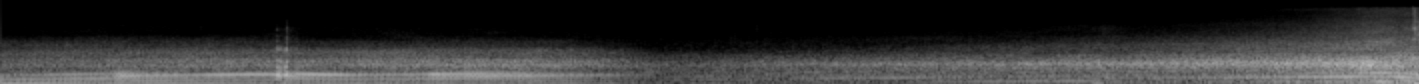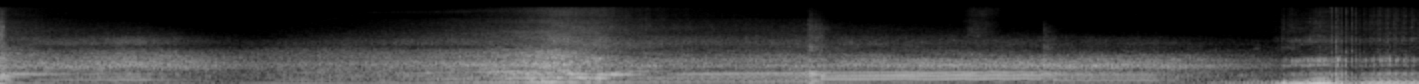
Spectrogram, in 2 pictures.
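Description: A car engine roars loudly as a car speeds past and fades away.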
